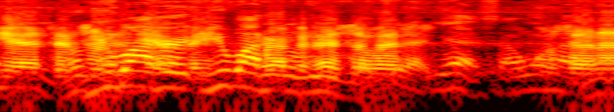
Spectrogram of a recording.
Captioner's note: radio chatter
